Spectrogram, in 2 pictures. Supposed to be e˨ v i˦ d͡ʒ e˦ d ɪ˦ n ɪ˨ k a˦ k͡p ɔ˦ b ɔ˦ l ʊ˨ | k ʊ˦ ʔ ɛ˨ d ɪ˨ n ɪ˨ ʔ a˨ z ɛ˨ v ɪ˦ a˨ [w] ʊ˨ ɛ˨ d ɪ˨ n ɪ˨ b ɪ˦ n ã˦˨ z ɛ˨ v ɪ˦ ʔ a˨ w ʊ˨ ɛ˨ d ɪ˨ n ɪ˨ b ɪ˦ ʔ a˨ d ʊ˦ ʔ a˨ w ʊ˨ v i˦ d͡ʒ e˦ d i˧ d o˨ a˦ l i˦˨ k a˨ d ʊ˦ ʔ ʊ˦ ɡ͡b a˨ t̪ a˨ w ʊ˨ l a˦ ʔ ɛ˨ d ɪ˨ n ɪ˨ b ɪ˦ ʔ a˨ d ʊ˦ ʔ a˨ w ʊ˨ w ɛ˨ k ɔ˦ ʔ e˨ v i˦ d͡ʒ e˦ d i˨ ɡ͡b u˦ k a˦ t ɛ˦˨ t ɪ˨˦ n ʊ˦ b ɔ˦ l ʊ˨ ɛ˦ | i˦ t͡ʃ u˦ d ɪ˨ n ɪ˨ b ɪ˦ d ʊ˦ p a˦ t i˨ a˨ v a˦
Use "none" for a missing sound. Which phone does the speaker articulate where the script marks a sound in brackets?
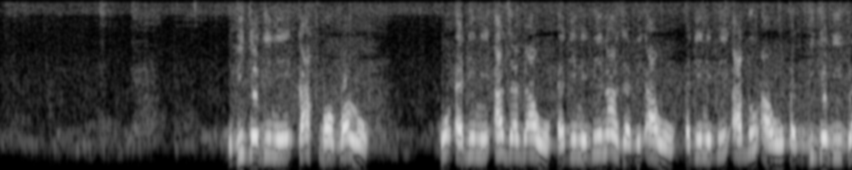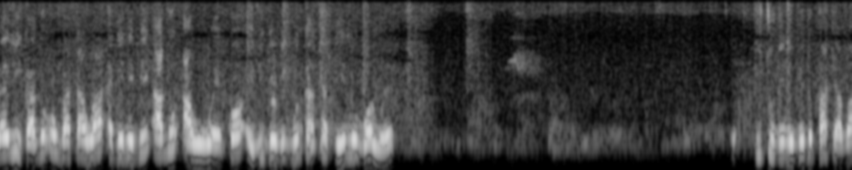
w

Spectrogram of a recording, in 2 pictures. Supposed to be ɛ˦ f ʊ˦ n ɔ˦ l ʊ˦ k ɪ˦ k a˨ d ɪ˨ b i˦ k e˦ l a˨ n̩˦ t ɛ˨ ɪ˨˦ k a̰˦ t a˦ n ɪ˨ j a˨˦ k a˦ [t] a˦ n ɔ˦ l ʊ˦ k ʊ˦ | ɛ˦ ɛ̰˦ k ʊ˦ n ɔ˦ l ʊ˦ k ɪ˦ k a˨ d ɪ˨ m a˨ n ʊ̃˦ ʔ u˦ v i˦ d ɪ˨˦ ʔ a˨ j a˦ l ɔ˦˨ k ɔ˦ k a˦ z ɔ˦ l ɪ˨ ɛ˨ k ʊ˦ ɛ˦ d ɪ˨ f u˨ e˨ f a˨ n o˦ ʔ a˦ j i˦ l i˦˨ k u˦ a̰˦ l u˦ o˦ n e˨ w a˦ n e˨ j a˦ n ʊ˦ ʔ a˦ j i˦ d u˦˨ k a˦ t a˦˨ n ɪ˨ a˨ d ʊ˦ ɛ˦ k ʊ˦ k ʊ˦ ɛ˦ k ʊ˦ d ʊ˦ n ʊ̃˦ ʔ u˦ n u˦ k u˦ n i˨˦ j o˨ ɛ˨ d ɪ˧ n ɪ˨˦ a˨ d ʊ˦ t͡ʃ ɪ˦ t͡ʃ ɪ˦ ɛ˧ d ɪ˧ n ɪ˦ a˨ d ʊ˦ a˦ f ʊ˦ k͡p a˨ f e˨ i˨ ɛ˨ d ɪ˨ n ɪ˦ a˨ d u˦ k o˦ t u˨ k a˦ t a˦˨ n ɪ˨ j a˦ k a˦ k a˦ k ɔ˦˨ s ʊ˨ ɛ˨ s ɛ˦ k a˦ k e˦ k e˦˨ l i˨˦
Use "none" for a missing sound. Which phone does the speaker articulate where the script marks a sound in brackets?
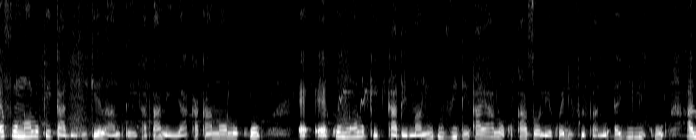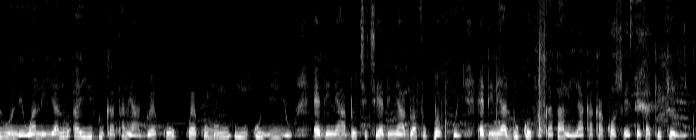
k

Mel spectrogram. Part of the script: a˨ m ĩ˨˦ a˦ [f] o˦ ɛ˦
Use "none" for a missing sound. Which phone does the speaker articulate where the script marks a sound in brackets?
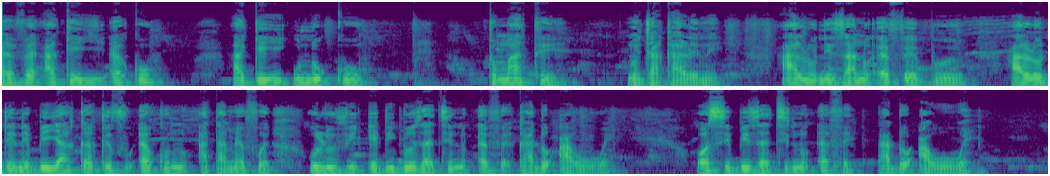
f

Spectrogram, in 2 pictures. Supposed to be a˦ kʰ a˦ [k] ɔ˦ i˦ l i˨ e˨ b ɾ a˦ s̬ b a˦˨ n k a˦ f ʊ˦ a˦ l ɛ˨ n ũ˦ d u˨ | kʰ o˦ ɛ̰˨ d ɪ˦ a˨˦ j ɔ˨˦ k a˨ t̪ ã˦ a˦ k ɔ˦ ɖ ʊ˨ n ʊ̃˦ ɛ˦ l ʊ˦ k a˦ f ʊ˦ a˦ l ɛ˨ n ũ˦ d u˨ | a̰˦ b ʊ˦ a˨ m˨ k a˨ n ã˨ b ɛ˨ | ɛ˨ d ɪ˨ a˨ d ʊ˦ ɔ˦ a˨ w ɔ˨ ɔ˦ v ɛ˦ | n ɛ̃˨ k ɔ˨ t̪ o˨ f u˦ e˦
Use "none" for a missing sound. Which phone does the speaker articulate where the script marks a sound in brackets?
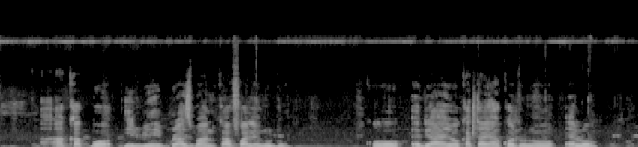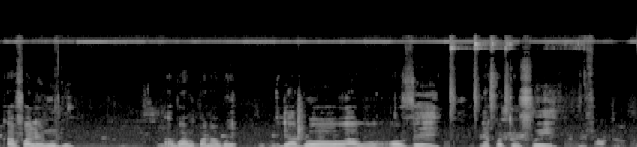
k͡p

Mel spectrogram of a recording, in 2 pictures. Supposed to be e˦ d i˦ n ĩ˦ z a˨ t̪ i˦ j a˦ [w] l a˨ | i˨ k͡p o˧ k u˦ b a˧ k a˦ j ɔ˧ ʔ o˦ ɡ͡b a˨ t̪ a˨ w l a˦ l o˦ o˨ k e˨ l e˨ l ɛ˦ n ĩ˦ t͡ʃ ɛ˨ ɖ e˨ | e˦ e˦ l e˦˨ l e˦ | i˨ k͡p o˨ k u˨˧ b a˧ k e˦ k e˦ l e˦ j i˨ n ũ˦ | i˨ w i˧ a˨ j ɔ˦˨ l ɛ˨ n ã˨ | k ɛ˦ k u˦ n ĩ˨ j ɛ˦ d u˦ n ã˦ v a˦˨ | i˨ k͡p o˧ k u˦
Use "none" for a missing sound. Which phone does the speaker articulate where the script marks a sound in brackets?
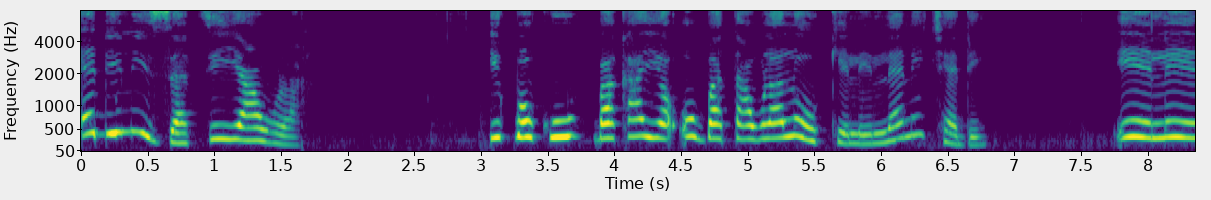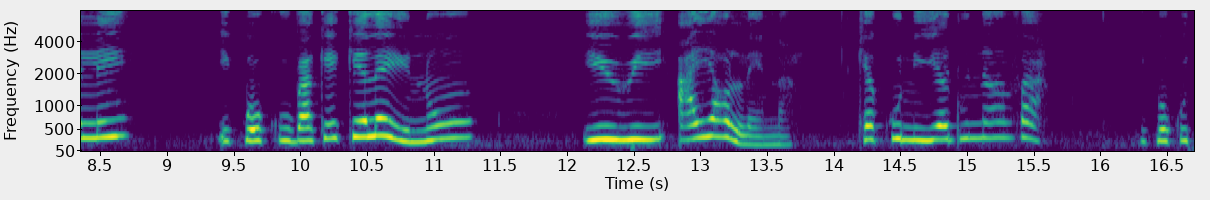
w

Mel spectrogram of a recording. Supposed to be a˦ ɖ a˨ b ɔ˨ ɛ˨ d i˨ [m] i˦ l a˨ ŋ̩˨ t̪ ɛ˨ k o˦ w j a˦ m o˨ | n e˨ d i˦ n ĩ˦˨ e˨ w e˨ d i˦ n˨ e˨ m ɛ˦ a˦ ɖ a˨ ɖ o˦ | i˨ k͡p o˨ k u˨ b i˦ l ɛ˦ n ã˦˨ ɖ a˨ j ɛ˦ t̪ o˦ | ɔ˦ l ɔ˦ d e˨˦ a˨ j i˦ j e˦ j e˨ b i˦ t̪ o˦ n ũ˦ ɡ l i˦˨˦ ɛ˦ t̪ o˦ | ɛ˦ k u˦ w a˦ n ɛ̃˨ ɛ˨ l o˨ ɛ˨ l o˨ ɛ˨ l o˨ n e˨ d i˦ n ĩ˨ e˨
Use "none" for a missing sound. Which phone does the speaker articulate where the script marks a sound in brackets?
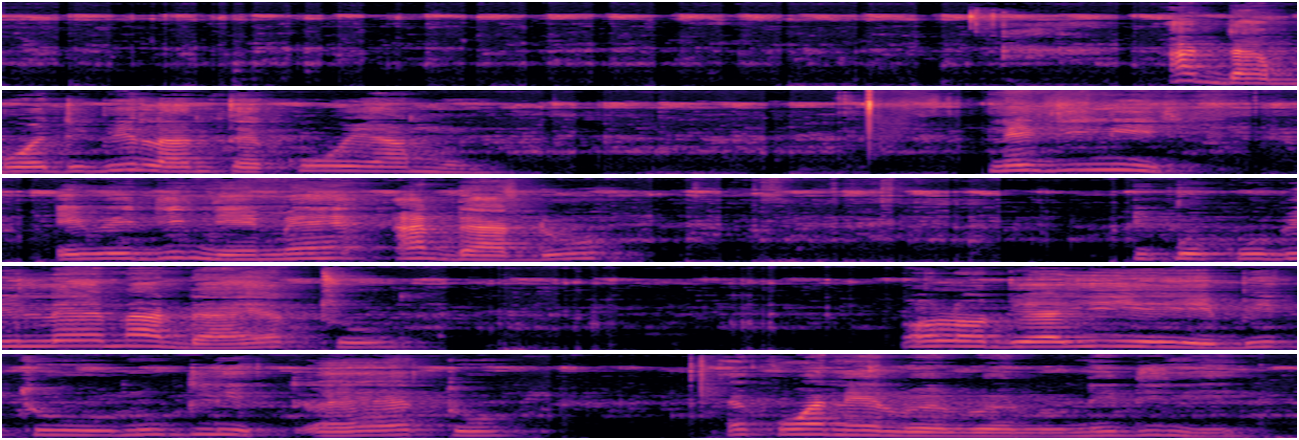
b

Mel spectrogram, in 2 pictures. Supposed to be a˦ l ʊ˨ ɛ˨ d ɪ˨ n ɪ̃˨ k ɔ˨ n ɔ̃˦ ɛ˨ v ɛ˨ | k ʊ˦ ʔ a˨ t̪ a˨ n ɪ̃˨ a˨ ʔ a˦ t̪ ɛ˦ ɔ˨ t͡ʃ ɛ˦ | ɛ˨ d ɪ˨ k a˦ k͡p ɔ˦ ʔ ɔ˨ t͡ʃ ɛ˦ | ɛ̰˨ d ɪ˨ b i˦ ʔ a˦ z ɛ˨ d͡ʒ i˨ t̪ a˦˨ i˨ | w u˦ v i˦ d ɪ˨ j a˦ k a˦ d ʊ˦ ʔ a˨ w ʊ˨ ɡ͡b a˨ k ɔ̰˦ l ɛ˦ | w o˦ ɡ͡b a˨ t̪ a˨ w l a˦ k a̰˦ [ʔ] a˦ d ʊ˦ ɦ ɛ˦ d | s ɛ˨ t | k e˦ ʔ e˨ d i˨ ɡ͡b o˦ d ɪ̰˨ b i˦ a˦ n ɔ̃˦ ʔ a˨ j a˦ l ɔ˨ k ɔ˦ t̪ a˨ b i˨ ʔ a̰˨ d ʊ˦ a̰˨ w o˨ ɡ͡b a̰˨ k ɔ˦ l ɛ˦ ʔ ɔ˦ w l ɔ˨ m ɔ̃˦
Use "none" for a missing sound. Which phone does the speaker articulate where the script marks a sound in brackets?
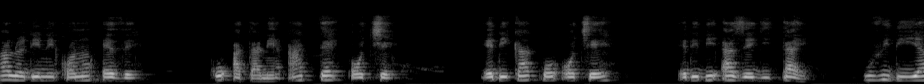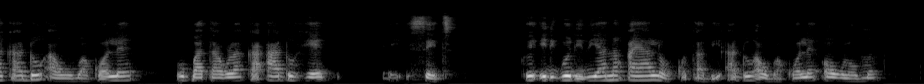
ʔ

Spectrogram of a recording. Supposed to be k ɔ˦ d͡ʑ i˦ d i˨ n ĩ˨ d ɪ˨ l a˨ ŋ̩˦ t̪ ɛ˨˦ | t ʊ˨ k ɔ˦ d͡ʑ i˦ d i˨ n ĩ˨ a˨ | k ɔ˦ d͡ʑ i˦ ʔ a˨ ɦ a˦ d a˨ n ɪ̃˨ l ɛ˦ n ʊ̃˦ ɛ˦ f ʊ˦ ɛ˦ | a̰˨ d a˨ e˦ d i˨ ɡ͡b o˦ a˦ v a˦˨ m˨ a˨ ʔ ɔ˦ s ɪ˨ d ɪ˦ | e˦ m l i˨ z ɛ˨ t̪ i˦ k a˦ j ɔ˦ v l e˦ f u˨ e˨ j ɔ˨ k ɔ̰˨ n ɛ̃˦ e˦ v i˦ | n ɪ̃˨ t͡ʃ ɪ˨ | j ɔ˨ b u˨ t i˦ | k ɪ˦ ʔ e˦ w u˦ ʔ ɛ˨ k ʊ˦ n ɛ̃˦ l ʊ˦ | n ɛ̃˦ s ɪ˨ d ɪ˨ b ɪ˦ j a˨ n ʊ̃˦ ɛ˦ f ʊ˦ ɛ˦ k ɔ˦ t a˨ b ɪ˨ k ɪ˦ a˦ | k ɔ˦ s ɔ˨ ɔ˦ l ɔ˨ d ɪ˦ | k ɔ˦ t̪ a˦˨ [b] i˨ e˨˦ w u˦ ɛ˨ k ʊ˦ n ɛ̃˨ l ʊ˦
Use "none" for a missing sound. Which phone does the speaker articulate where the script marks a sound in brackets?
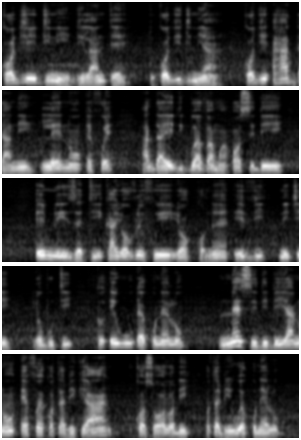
b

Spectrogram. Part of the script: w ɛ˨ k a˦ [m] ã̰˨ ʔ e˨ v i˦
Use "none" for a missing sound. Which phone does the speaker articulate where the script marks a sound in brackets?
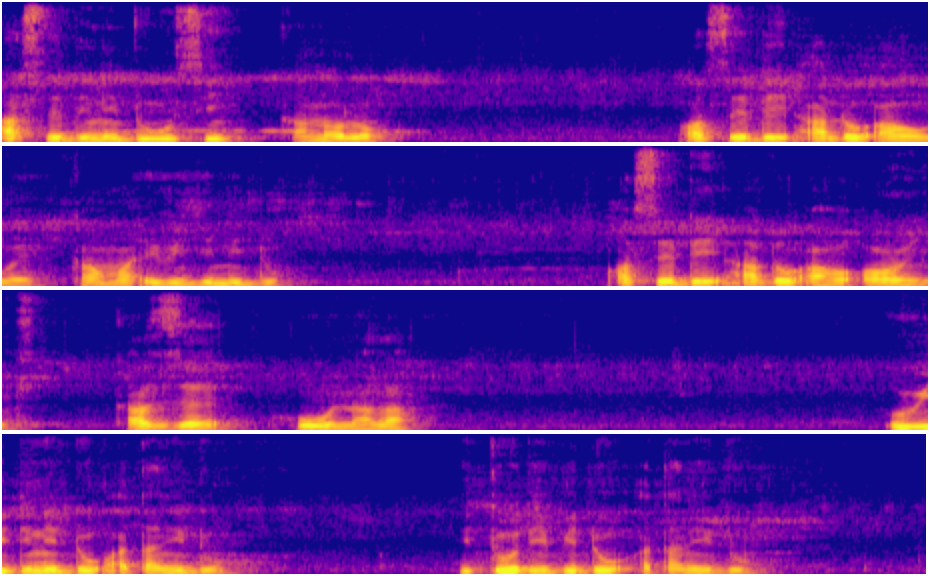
m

